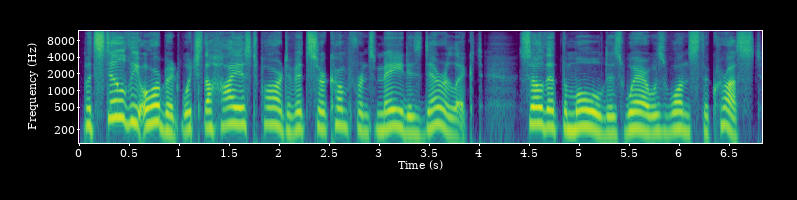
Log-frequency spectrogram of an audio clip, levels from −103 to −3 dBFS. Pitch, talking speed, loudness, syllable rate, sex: 210 Hz, 210 wpm, -18 LUFS, 5.2 syllables/s, female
